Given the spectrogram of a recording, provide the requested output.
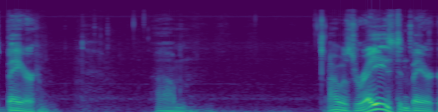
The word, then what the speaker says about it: Bexar: Yeah, I pronounced it Bexar the first time, and I got corrected right away, and it was Bexar.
